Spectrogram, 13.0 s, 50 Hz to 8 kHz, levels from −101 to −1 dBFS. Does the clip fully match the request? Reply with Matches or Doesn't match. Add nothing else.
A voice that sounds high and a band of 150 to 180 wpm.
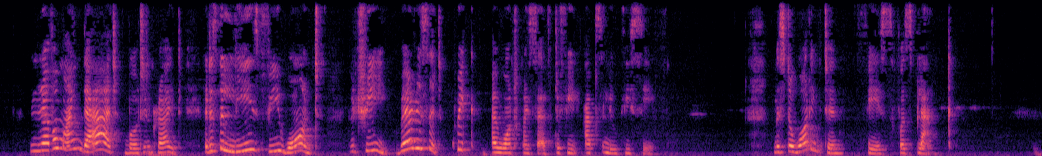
Doesn't match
